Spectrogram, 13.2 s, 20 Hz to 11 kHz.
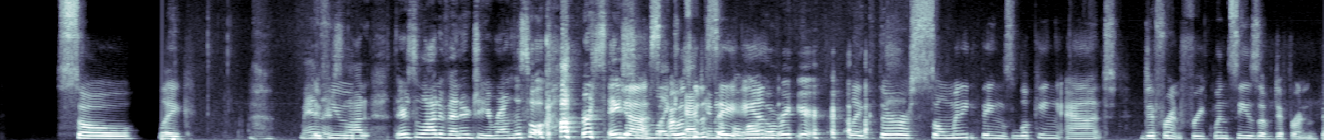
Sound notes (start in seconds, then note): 5.2 laughs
